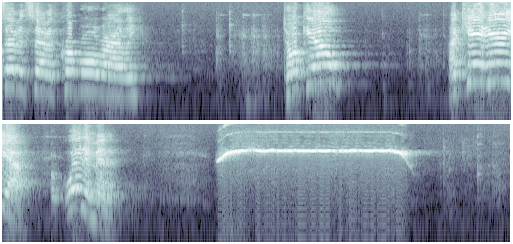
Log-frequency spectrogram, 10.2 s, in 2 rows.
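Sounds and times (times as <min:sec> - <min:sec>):
speech: 0:00.0 - 0:01.5, 0:02.8 - 0:03.5, 0:04.5 - 0:06.3
faint hiss: 0:00.0 - 0:10.1
whistle into telephone to clear static: 0:07.2 - 0:09.5.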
